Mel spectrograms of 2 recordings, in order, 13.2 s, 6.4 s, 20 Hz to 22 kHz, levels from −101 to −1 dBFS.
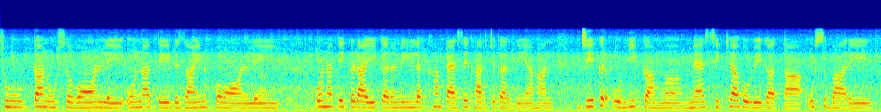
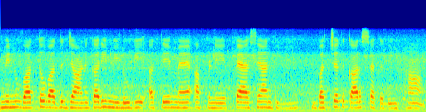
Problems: none marked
